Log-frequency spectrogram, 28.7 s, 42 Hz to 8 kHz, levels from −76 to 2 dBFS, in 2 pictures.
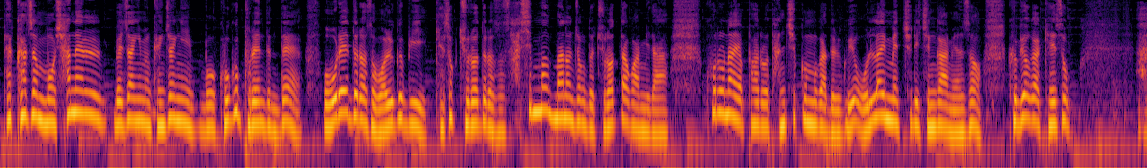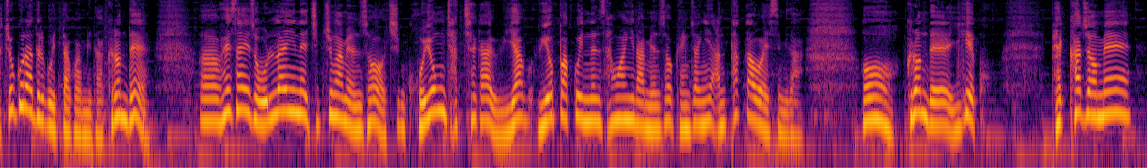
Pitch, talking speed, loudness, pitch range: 170 Hz, 305 characters per minute, -17 LUFS, 145-195 Hz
